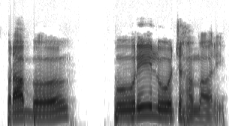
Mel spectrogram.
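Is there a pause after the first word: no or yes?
yes. There is a pause after the first word. The speaker calls it right. "ਪ੍ਰਭ ਤੇ ਵਿਸਰਾਮ ਲਾ ਕੇ"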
